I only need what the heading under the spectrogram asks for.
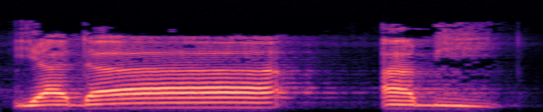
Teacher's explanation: Maka yang panjang di sini hanya matobi'i bertemu dengan hamzah, yada abi. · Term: mad jaiz munfasil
